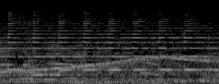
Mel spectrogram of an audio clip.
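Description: Sustained horn-like tones, with one pitch slowly rising for about a second and a half and then easing back down.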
